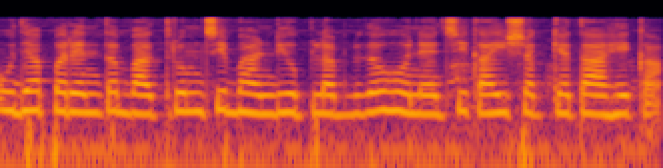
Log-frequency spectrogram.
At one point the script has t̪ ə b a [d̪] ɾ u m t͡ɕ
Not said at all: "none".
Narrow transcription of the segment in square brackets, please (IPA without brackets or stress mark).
t̪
